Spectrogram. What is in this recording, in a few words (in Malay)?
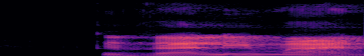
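"kezaliman", Malay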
